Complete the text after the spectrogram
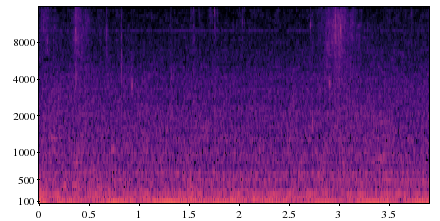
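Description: Thick liquid pours into a mould.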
